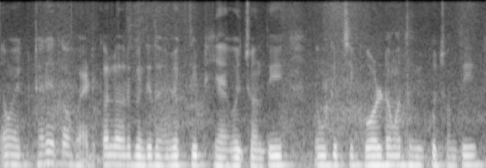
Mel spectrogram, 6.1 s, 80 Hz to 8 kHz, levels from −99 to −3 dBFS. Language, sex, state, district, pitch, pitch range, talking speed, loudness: Odia, male, Odisha, Nuapada, 115 Hz, 115-120 Hz, 130 wpm, -15 LUFS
